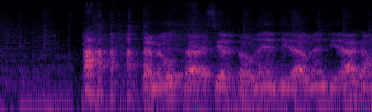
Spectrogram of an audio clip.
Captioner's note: laughs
